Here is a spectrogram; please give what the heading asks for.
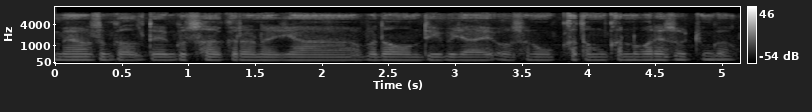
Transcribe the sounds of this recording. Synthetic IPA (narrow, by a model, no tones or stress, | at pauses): mɛ̃ːʊsɡəlt̪eːɡʊsːaːkəɾəɳjãːbəd̪aːʊnd̪iːbəd͡ʒaːeːʊsnũːkʰət̪əmkəɾənʋaːɾeːsoːt͡ʃũːɡaː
